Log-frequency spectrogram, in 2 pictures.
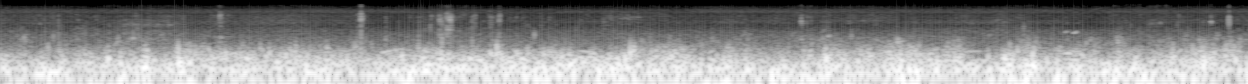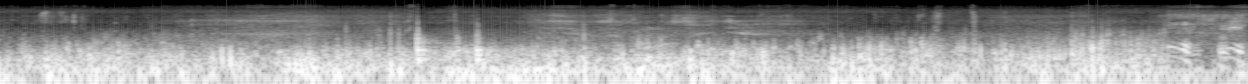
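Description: Wind buffeting the microphone on an open boat at sea: a loud, continuous low rumble that gusts and chops unevenly, with a few short clicks.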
